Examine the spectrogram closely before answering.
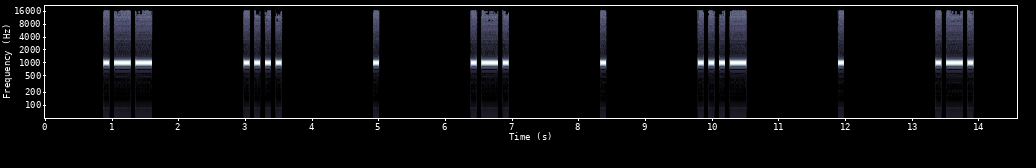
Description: Morse code, heard as a keyed tone, about 15 wpm, spaced as for 5 wpm, 1000 Hz. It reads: WHEREVER
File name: qotdfiles / 5wpm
